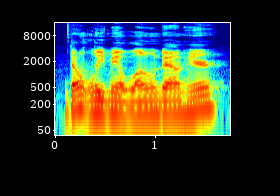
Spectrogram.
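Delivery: ordinary talk, nothing marked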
